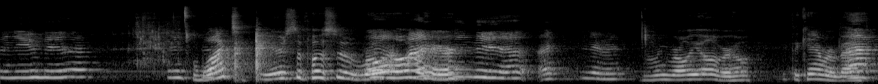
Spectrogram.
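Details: Single speaker, higher-pitched voice, indoors; ordinary speech.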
